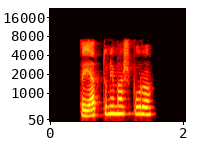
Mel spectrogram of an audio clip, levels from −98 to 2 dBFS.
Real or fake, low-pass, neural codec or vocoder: real; 7.2 kHz; none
